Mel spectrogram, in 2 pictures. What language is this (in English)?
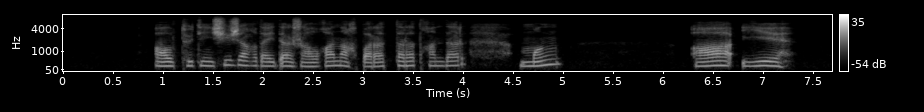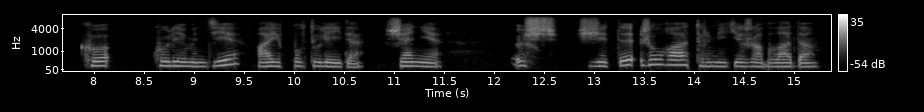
Kazakh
